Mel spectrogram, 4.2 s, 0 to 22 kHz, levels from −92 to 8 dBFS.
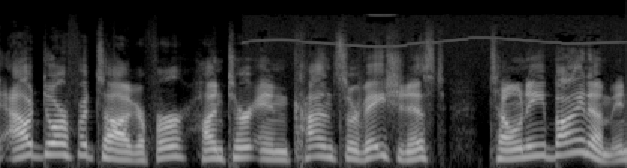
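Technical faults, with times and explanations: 1.61 s to end: switching supply whistle, a power supply falling into audible burst mode, adding a high whistle drifting between 7.95 and 9.67 kHz, about 30 dB below the speech.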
